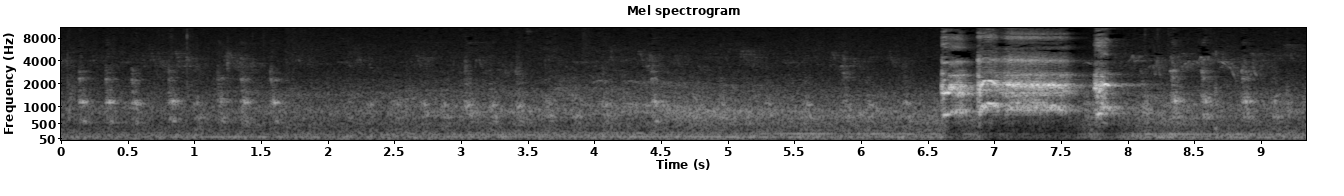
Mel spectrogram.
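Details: A 3-year-old breeding red junglefowl rooster, a hybrid about 75% pure, gives one loud, harsh, clipped crow lasting just over a second, after several seconds of soft, quick repeated clucks.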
